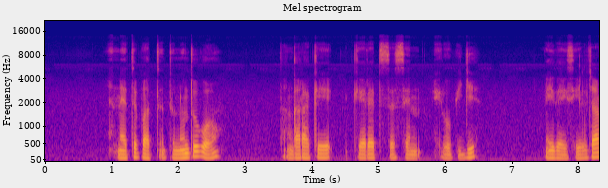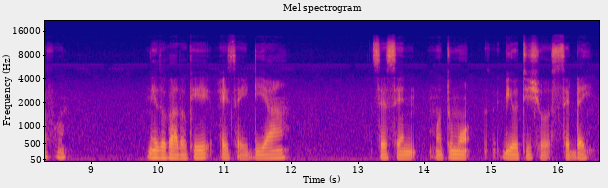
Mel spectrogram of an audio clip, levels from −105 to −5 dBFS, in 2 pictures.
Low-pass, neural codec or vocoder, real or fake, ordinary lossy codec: 14.4 kHz; none; real; none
